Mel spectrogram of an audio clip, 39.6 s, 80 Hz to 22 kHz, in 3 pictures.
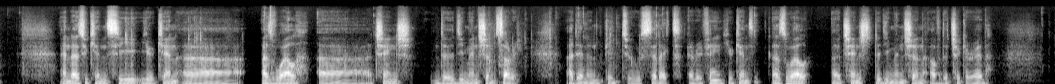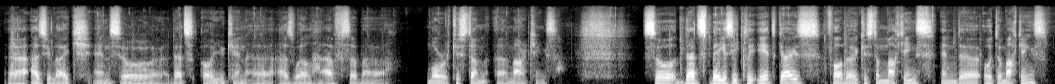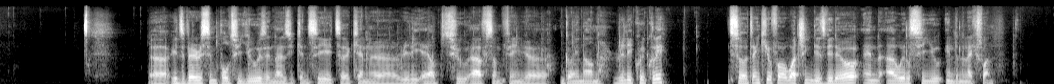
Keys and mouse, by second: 1.6 a, 2.5 a, 3.3 click, 4.7-6.0 drag, 6.3 ctrl+z, 7.0 1, 7.7 2, 9.5-13.1 drag, 13.4 Tab, 14.4 click, 15.5 click, 16.4 click, 21.8 Tab, 22.0 2, 22.4 x, 23.6 Tab, 24.8 click, 28.0 click, 29.2 shift+middle drag.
